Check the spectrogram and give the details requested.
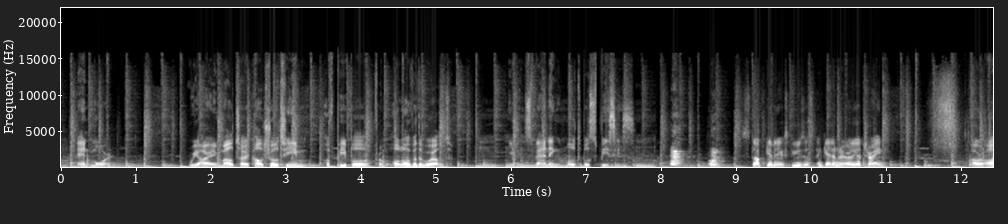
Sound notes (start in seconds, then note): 8.6 dog barking; 11.5 upbeat music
